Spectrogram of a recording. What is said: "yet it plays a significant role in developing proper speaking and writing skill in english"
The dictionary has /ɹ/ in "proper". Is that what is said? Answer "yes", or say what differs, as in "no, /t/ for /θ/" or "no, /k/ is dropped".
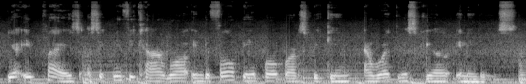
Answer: no, /ɹ/ is dropped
